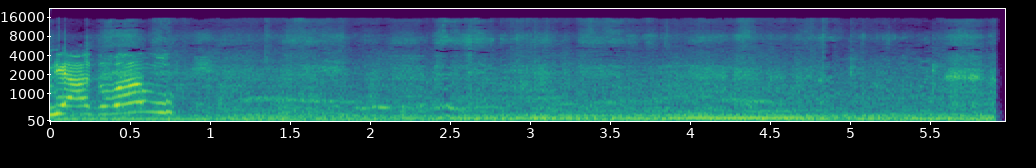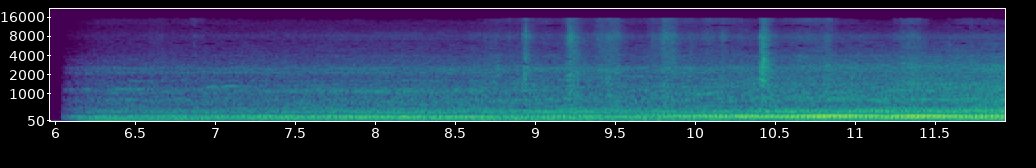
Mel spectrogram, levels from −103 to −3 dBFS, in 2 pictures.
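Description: No technical faults can be heard anywhere in this audio.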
